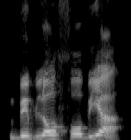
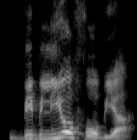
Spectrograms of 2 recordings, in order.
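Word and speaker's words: bibliophobia: हाँ, बिब्लोफोबिया, बिब्लियोफोबिया इसका प्रोनाउंसिएशन होता है, इट्स बिब्लियोफोबिया।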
